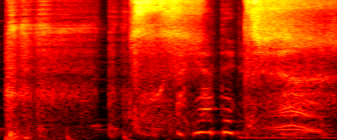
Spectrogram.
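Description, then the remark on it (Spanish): Several voices make long, breathy hissing sounds in two loud bursts, imitating rain, with bits of vocal noise and murmuring between them. “¿Qué era? Truenos. Truenos y lluvia. A ver, ¿cómo le hacían?”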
